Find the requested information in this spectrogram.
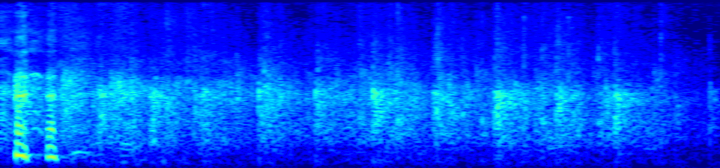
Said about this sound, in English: Why don't we give Stephen a round of applause?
